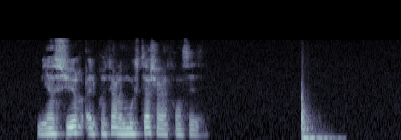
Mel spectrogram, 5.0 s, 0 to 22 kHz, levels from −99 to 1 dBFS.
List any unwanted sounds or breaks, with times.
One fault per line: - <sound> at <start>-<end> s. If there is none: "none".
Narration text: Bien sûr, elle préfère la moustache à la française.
- thud at 3.8-4.3 s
